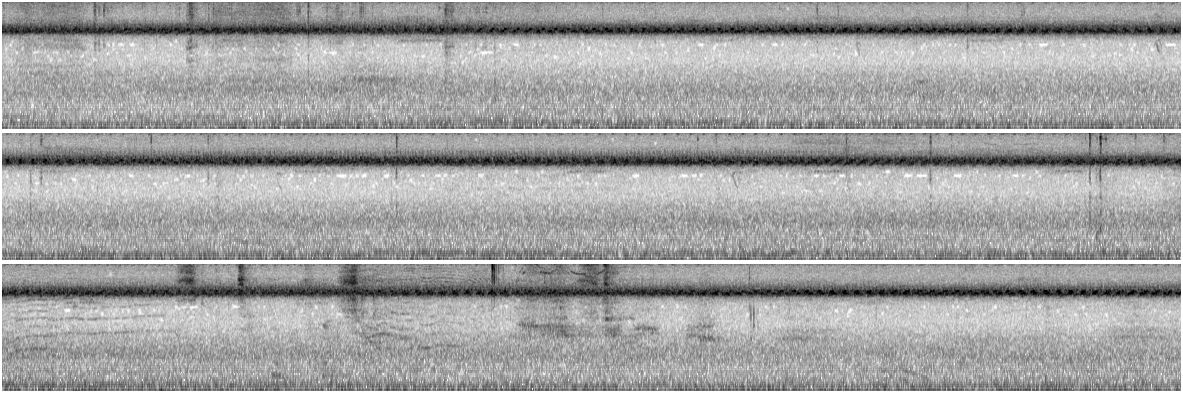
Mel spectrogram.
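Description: Crickets chirping in a steady, high-pitched chorus, over a low background rumble.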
